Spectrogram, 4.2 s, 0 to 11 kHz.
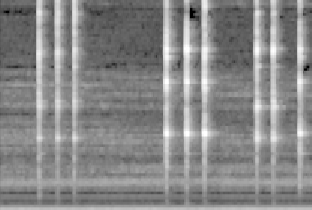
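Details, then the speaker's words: Fender Custom Shop '57 Twin tube amp, power tubes tapped with amp on and controls full up: sharp glassy taps over faint steady hum, no ringing or rattle from speaker; power tubes normal, not microphonic. "these sound louder I don't hear anything from the speaker which is good um these are the power tubes"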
